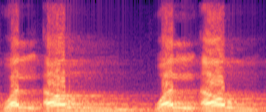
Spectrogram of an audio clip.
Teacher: Jangan wal ard dal, salah. Wal a hamzah nipis, ra ini tebal, dad tebal, dan ada panjang di huruf dad.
